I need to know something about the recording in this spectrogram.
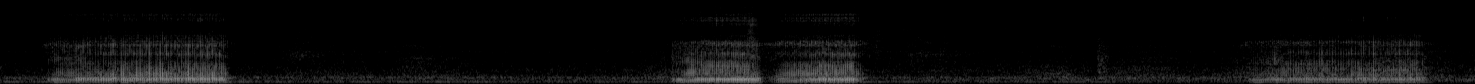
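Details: Great Dane asleep: loud, rough snores on each breath in, one broken into two parts, with quiet pauses between; ordinary snoring in a large dog.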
